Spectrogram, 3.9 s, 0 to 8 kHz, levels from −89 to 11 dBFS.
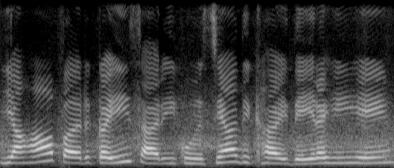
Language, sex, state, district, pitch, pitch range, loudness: Hindi, female, Madhya Pradesh, Dhar, 255 Hz, 240-275 Hz, -13 LUFS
